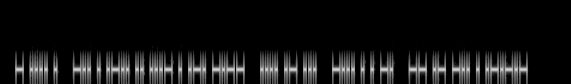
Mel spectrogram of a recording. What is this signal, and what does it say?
Morse code, heard as a keyed tone, about 50 wpm, 700 Hz. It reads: THE DELIVERY HAS BEEN MADE.
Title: Sentences from Top 1500 Words 50wpm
